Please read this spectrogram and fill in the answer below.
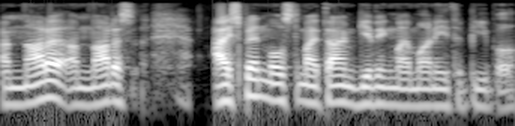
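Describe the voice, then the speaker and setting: This man talks with a Quebec accent. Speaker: crypto trading streamer. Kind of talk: live stream chat. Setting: live stream. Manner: casual, repetitive with frequent restarts.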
